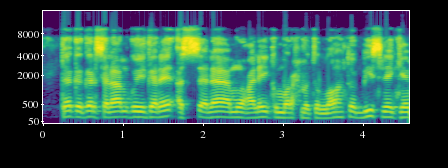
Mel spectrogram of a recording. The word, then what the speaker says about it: السلام علیکم: اور بعض لوگ جو ہے سلام کا لام ادا نہیں کرتے، تو وہ جب لام ادا نہیں کریں گے تو سام ہو جائے گا، اس کا معنی ہوتا ہے نعوذ باللہ موت کے معنی میں ہوتا ہے.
